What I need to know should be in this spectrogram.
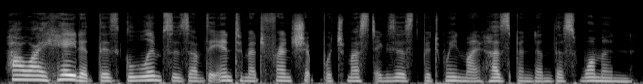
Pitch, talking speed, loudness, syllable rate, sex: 165 Hz, 170 wpm, -21 LUFS, 4.8 syllables/s, female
